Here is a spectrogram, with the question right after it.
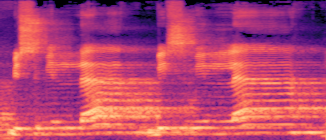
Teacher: pada kalimah Allah tak dibaca dengan cepat, tapi dibaca panjang, 2 harakat, ada mat walaupun tak ditulis alif kecil. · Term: lam tu panjang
